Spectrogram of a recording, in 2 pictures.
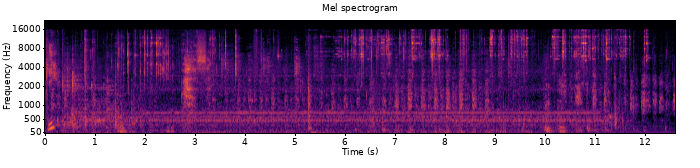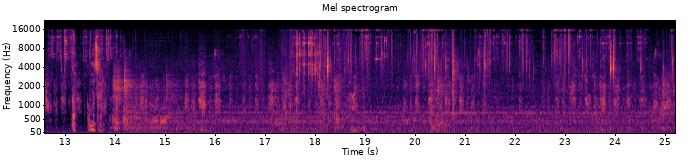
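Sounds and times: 
speech: 0:00.0 - 0:00.4
dog panting as its leash is put on: 0:00.0 - 0:25.2.

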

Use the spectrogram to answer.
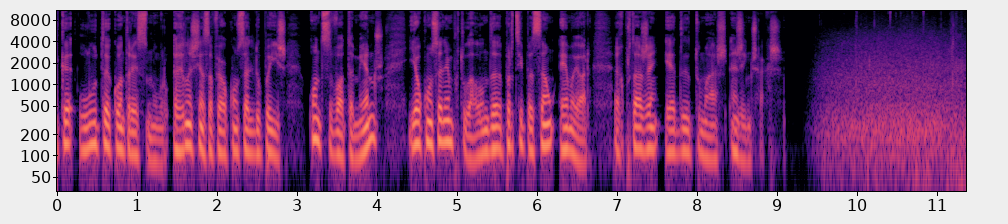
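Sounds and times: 
speech: 0:00.0 - 0:09.2
Atlantic Ocean waves on north coast of São Miguel island, Azores, Portugal: 0:09.5 - 0:11.3.

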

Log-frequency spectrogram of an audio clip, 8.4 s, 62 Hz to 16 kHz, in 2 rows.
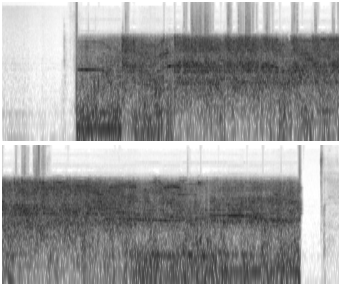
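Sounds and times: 
gunfire at a victory celebration: 0:00.9 - 0:07.9
large outdoor crowd shouting and cheering at a victory celebration: 0:00.9 - 0:08.0.

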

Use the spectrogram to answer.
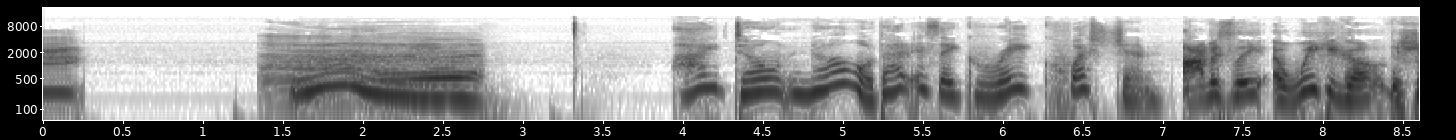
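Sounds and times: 
speech: 0:01.4 - 0:02.1, 0:04.2 - 0:08.5
cow mooing: 0:01.4 - 0:02.8.

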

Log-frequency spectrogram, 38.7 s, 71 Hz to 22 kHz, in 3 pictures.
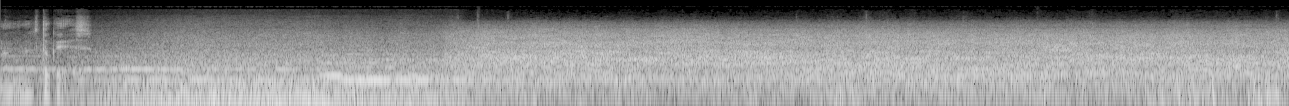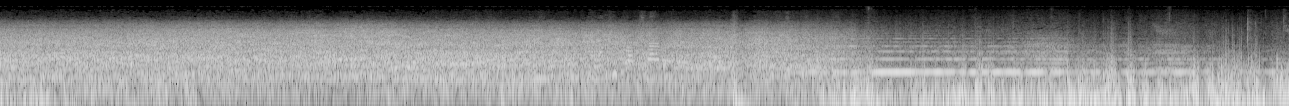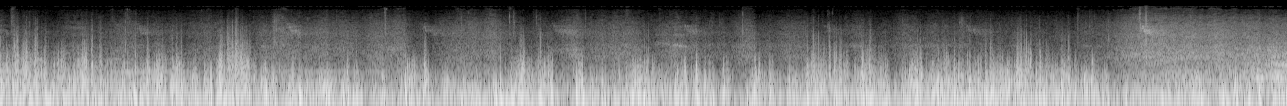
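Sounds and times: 
faint horn-like tones: 0:00.0 - 0:04.8, 0:21.1 - 0:25.8, 0:38.2 - 0:38.6
loud sustained roaring drone with trumpet-like sounds from the sky: 0:00.0 - 0:38.6
speech: 0:00.4 - 0:01.0.

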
